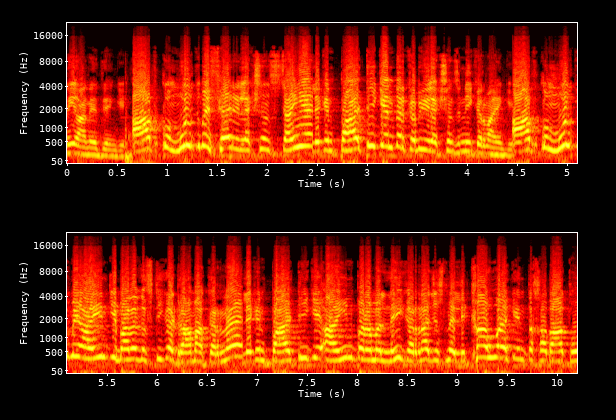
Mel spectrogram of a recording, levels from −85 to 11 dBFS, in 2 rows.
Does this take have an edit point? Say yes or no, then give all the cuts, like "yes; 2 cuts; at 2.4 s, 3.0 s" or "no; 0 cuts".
no; 0 cuts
